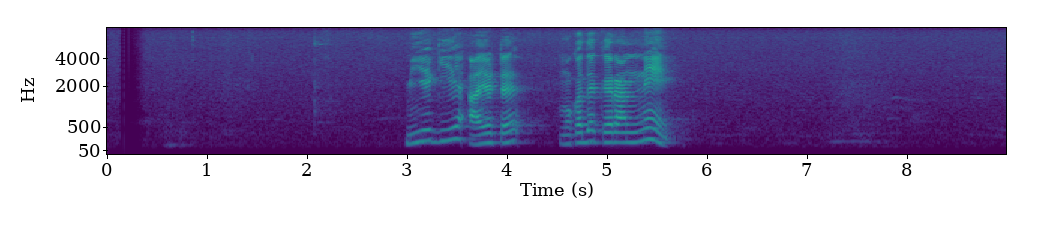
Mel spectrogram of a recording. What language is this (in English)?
Sinhala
